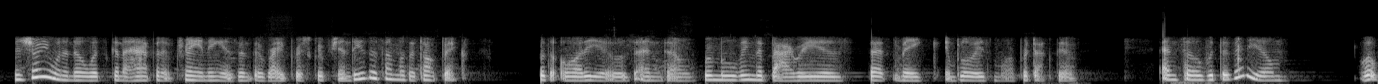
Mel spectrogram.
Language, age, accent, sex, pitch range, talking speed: English, 30-49, American, female, 180-220 Hz, 180 wpm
